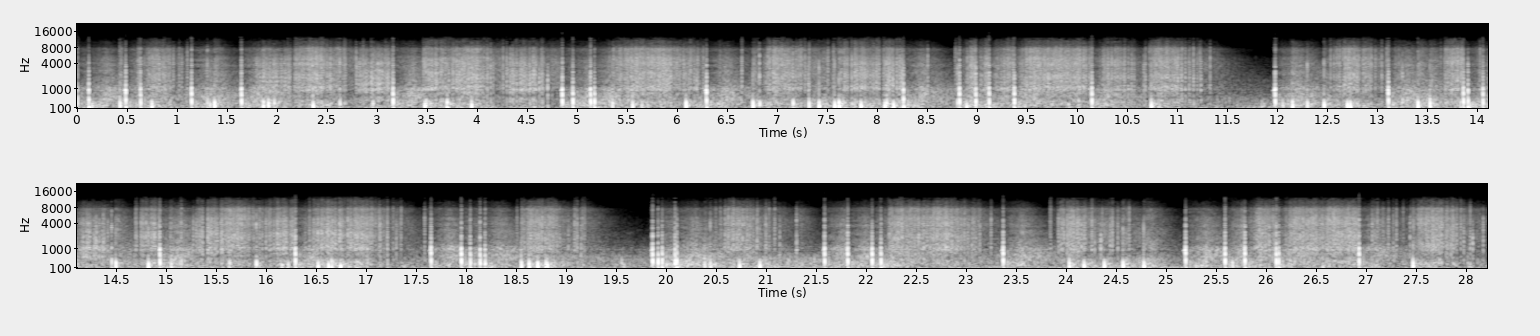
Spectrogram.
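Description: Aerial firework shells bursting in rapid succession, a near-continuous barrage of bangs and dense crackling from glittering stars. The barrage eases for a moment twice, about a third and two-thirds of the way through.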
